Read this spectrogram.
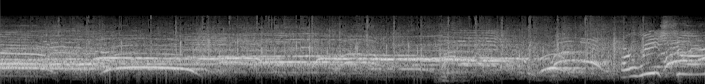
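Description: A crowd cheers and whoops loudly in a large hall.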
